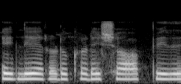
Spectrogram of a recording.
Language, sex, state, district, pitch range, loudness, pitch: Kannada, female, Karnataka, Bidar, 245-255 Hz, -14 LUFS, 250 Hz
